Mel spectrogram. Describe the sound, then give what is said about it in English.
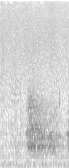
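A dog barks in a fairly faint run of barking that starts partway through and carries on to the end, with no one talking. “The dog just keeps barking, said Max.”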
